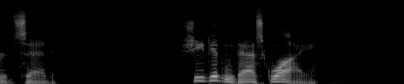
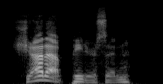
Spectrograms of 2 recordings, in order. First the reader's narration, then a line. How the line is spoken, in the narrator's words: the chief snapped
